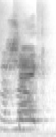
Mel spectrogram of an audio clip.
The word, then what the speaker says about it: Shayk: Shayk. Volvemos, shake, volvemos con nuestra pronunciación, pero le decimos Irina como si fuera amiga de nosotras.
